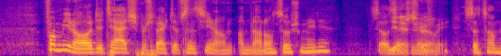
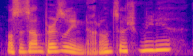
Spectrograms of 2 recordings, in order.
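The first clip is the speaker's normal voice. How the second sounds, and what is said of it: NPR public radio announcer voice. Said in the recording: “I'm trying to work on my NPR voice.”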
